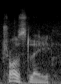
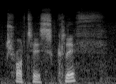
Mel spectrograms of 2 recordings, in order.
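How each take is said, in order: First: The name is said in a shortened local form. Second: The name is said just as it is spelt. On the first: The speaker calls it right. "It's pronounced Trosley. It's one of those weird Kentish pronunciations" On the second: The speaker calls it wrong. "not Trottis Cliff, how it's spelt"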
